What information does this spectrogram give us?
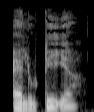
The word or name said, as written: ALLUDERER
